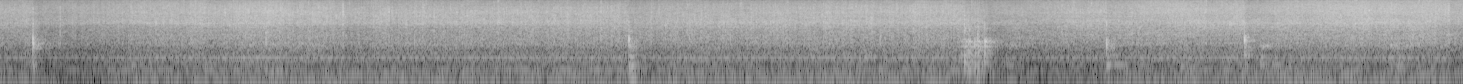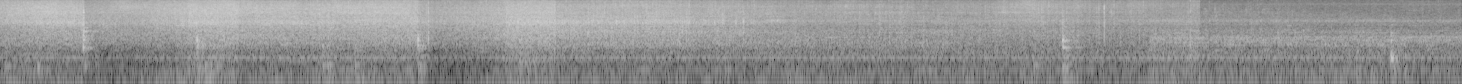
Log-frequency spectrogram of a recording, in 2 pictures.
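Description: Chicken wings sizzling in a hot non-stick wok as a wooden spatula stirs and tosses them, with scattered knocks of the spatula against the pan. About three seconds before the end the sizzle drops away, and a glass lid is set on the pan with a knock.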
